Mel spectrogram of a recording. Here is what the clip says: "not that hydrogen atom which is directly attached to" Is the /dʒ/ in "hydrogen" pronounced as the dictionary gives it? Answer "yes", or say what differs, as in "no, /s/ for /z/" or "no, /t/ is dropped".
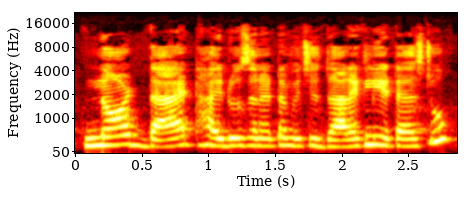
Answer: no, /z/ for /dʒ/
